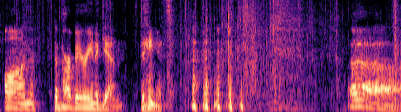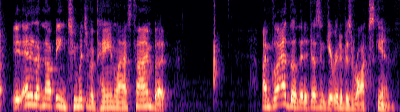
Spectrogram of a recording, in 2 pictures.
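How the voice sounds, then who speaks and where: A man hosting a solo tabletop game, talking casually and thinking aloud in a rambling way as he plays. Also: fairly high pitch. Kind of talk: casual game play-through commentary.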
